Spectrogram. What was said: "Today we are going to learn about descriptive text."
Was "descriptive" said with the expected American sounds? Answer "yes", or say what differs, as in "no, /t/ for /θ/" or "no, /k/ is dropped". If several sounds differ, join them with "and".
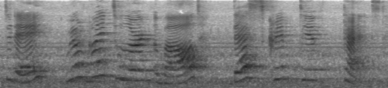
yes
